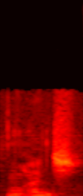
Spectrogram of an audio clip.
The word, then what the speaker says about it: Muhangi: Muhangi, who will, is it Muhangi, Muhanji? Muhanji. Muhanji. Yes. Muhangi. What's the difference? Pronunciation. Pronunciation. Yes. But it all ends with GI.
